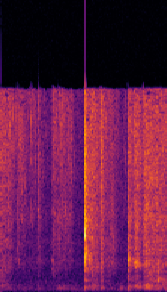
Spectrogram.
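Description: A spoon stirring pieces of raw, seasoned conch in a metal pan: soft scraping, with a sharp knock against the pan about a second in, then a few smaller knocks and scrapes.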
